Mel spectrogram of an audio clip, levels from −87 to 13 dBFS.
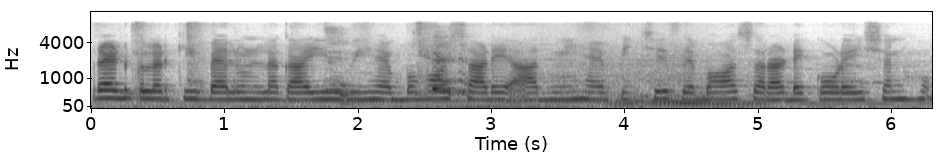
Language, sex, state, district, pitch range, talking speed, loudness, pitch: Hindi, female, Bihar, Katihar, 210-220 Hz, 160 wpm, -18 LUFS, 215 Hz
